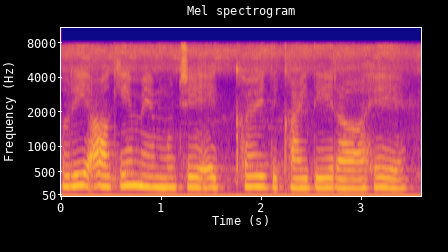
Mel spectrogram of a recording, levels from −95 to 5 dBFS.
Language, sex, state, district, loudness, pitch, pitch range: Hindi, female, Arunachal Pradesh, Papum Pare, -14 LUFS, 195 Hz, 185-205 Hz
